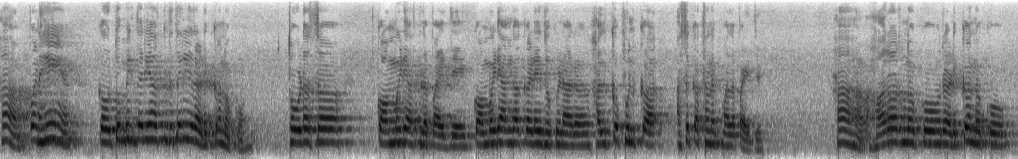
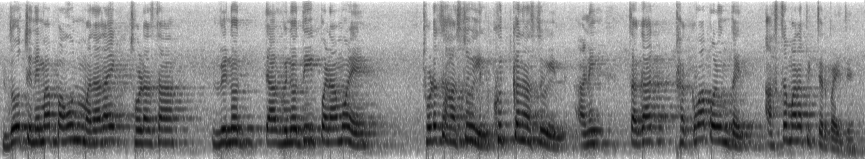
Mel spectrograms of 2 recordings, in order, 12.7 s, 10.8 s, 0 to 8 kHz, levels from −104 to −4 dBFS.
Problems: constant background noise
